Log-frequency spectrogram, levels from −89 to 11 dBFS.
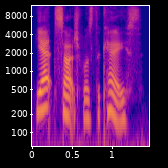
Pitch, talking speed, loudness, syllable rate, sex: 195 Hz, 205 wpm, -20 LUFS, 3.8 syllables/s, female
